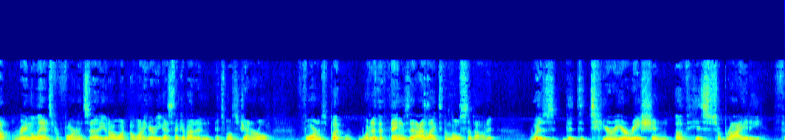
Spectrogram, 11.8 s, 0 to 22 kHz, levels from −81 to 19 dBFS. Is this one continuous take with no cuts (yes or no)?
yes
